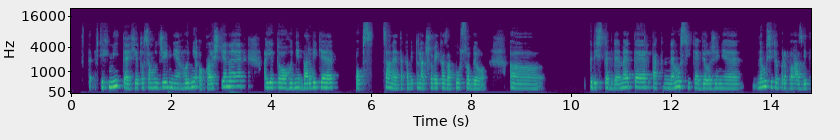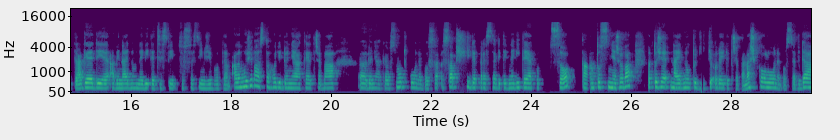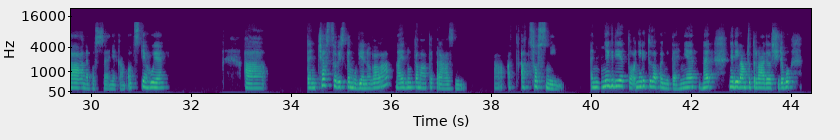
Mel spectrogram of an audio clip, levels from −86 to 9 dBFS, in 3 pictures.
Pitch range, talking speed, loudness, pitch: 175-205 Hz, 155 wpm, -31 LUFS, 190 Hz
